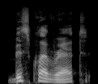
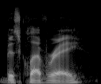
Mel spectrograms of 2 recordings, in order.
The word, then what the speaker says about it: Bisclavret: Bisclavret, which you'll also find pronounced Bisclavret in a modern French way, though what I've gathered, French not being my area, is that Anglo-Norman French would have pronounced that final T, and so will I.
